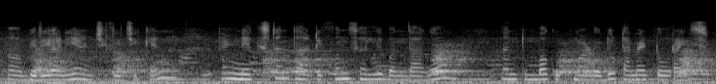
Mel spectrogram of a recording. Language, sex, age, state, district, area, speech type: Kannada, female, 18-30, Karnataka, Bangalore Urban, rural, spontaneous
